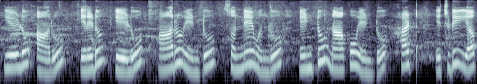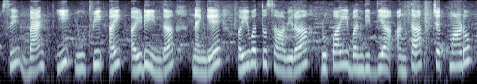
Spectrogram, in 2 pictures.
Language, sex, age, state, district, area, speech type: Kannada, female, 30-45, Karnataka, Mandya, rural, read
